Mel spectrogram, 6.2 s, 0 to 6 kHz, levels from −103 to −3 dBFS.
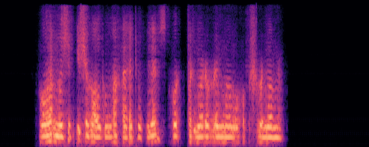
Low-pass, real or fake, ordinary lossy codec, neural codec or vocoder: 5.4 kHz; fake; AAC, 24 kbps; codec, 16 kHz, 0.5 kbps, FreqCodec, smaller model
